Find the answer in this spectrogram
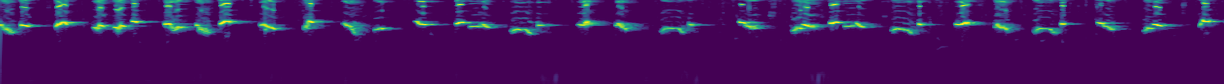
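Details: Sooty-headed bulbul lure song for encouraging other bulbuls to sing, a rapid, chattering series of clear whistled notes that bend up and down, delivered almost without pause for six seconds.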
